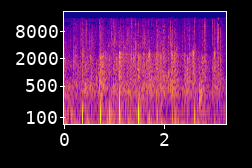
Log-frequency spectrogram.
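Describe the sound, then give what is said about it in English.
A crowd gives a clap offering, applauding with steady, dense clapping, individual sharp claps standing out irregularly over a continuous wash of hand noise at moderate volume throughout. “Can we give him a clap offering?”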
